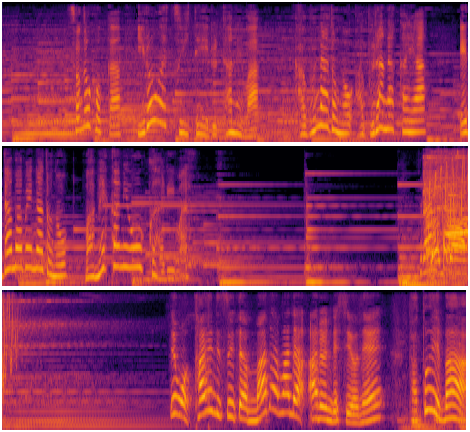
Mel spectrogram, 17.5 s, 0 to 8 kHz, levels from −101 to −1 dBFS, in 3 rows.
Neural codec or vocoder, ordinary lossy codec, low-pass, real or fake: none; AAC, 48 kbps; 7.2 kHz; real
